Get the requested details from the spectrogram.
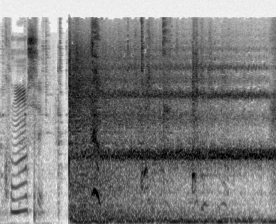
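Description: A young woman gasps in fright.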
